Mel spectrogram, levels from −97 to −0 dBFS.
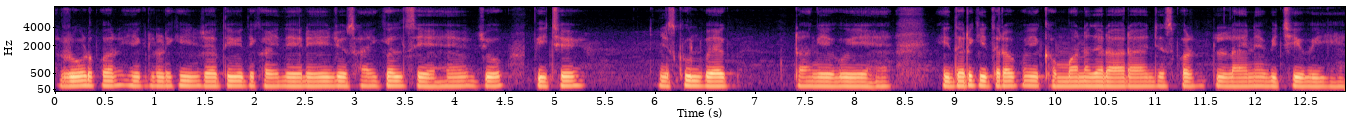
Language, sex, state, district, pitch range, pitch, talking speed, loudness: Hindi, male, Bihar, Sitamarhi, 120-130 Hz, 125 Hz, 165 wpm, -16 LUFS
